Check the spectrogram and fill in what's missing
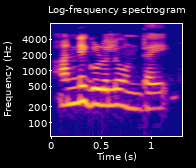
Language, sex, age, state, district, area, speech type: Telugu, female, 30-45, Telangana, Peddapalli, rural, spontaneous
